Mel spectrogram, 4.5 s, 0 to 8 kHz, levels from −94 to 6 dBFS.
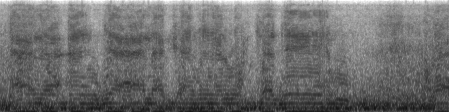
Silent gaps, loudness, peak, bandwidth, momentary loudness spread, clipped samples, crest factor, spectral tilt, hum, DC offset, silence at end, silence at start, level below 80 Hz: none; -10 LUFS; 0 dBFS; 7.4 kHz; 2 LU; 0.3%; 10 dB; -6.5 dB/octave; none; 20%; 0 s; 0 s; -18 dBFS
